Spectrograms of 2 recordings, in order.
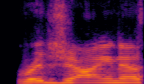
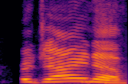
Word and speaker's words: Regina: Regina, Saskatchewan. You know what they say about that place? It rhymes with fun.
